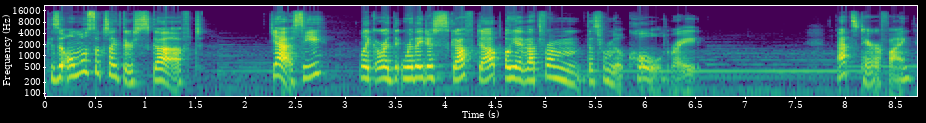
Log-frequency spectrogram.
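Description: A young woman hosting a reaction video, rambling excitedly, swearing freely and laughing as she comments. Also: fairly high pitch, moderate pace, faint music behind.

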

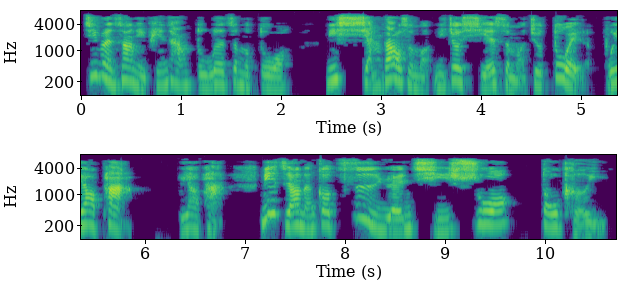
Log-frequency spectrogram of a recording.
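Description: A woman giving an exam-prep lecture, animated and answering her own rhetorical questions. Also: fairly low pitch, moderate pace, breathy edge, no room sound. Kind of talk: recorded tutoring lecture. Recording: dull, muffled lecture audio.

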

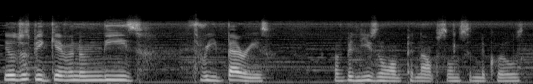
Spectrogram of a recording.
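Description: A woman's voice: fairly low pitch, little pitch movement, normal speed, faint music behind. A woman hosting a game channel, giving casual gameplay commentary indoors at home, rambling with frequent hesitations and self-corrections. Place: indoors at home, street outside.

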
